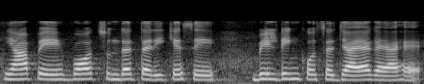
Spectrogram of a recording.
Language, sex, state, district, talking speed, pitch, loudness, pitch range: Hindi, female, Haryana, Charkhi Dadri, 155 wpm, 235 Hz, -15 LUFS, 220-245 Hz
